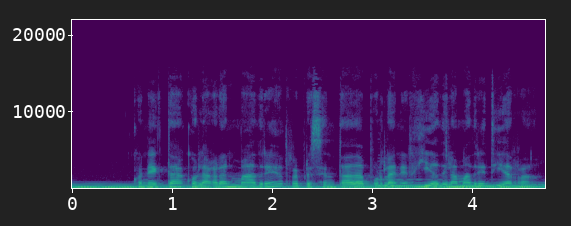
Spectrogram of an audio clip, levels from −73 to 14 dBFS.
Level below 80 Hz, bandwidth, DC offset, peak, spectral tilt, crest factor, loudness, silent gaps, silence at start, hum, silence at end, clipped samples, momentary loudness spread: -40 dBFS; 14 kHz; under 0.1%; -4 dBFS; -7 dB/octave; 16 dB; -20 LUFS; none; 0 s; none; 0 s; under 0.1%; 5 LU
